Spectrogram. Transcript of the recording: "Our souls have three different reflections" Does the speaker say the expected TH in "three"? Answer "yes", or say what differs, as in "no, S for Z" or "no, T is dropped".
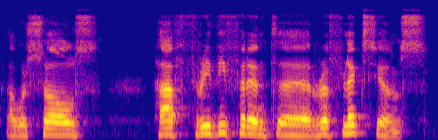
yes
